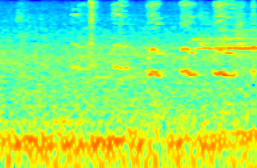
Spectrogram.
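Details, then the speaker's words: Puppy, said to have stomach pain, gives thin, high whimpering cries over low background rumble, a distressed cry; puppy whimpering in pain. "t sẽ hướng dẫn các bạn cách nhận biết tiếng kêu của chó tiếng kêu như vậy đó là chó Nó nói là đau quá"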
